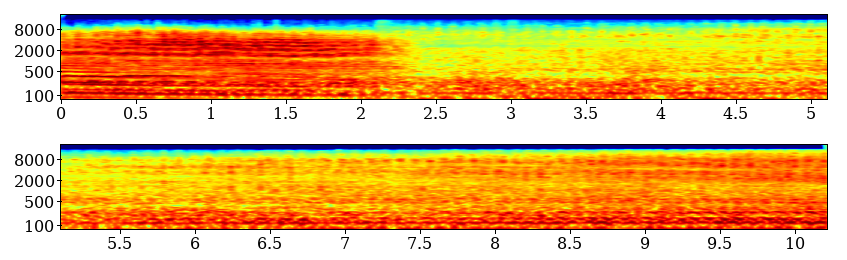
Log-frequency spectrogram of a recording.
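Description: Small propeller air racer's engine and propeller going past on a low pass, the pitch sliding down as it goes by. About two seconds in it changes abruptly to the same kind of engine running steadily at low power as the racer taxis.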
